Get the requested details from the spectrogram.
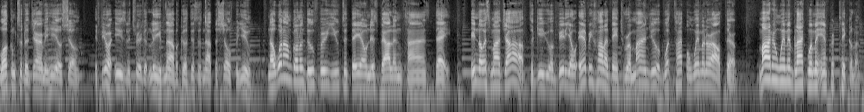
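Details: Adult male speaker with background music; ordinary fluent speech.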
